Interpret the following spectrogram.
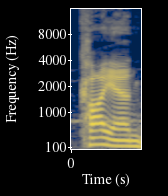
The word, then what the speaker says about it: Cyan: of Doma alone Samurai stands Above the Rest Cayenne gamond retainer to the king and devoted husband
